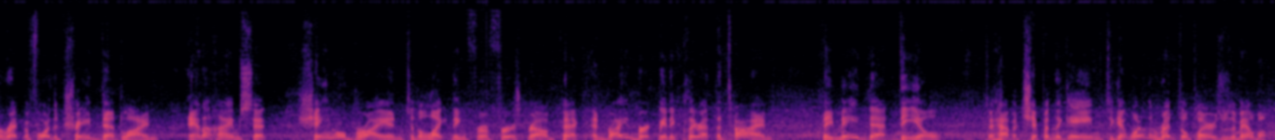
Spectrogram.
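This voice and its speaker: A man hosting a live televised draft broadcast, brisk and informative with light jokes, heard from a worn VHS tape copy. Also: high voice. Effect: hissy worn VHS tape copy. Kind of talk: live sports broadcast commentary. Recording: hissy old videotape broadcast.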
